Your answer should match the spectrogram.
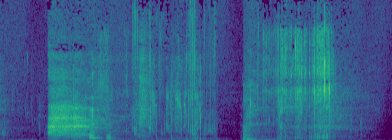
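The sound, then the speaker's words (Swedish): Someone slurping a sip of champagne with air: two noisy, wet slurps. The first is longer and hissier, followed by a brief pause and a second slurp. “Jag fick inte riktigt till den här sörplingen tror jag.”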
